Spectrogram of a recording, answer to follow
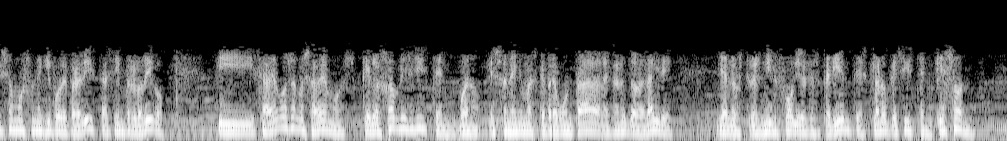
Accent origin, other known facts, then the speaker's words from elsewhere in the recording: Ortuella, Basque Country, Spain; Yo soy de muy cerquita, soy de Vitoria, Ortuella.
